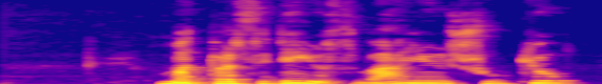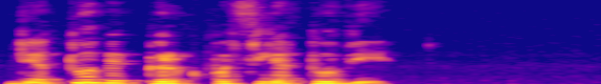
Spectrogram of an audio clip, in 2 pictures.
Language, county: Lithuanian, Tauragė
